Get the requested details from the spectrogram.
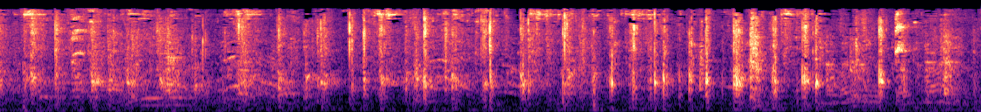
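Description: animal, horse hooves clip-clopping

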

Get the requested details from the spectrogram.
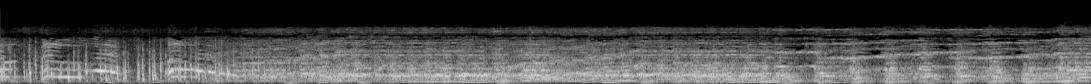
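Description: animal, thundering horse hoofbeats galloping

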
